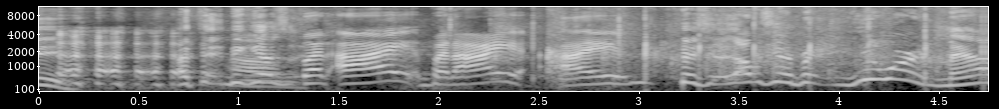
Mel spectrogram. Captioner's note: audience applauding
